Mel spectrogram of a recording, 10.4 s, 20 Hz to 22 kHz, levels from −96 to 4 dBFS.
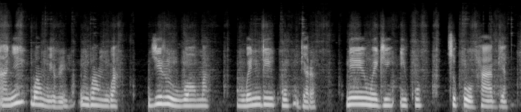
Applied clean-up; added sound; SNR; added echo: neural mask model RNNoise.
